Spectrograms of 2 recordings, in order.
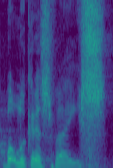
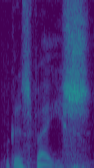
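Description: First: Said in the usual way. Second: Much softer, drawn in; tender quiet urging; hushed repeat. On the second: Real, not acted. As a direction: lower your voice to a near hush. Repeated softly.

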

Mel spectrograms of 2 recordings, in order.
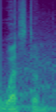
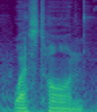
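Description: First: Said in the usual way. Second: "Weston" with a full, open "tawn" ending; altered pronunciation of Weston. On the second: Shown as a demonstration. Gamer playing with the name, "Weston" said as "west-tawn". Distorts the name just read.

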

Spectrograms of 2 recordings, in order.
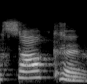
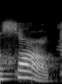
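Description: First: Soccer with a clear final syllable; correct reading. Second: Sock, short, without the second syllable; wrong reading. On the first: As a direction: soccer said as sóc-cơ. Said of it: "mà không đọc là soccer". (đọc đúng soccer) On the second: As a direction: sock cut off after the k. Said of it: "không đọc là sock". (đọc sai thành sock) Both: Shown as a demonstration.

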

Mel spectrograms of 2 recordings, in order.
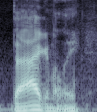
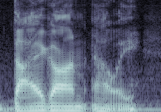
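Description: First: "diagonally" run together as one word; quick, joined-up "diagonally"; said very fast. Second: "Diagon Alley" said slowly as two separate words; deliberate, slow "Diagon Alley"; separated words. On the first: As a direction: say "diagonally" quickly, with no break inside it. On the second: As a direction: spell out "Diagon Alley" slowly, a clear break before "Alley". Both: Shown as a demonstration. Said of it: "if you say it very fast".

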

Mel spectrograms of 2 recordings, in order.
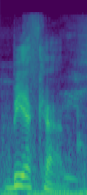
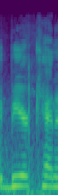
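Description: First: "Beer can" in a British accent, no r; British "Beer can", sounding almost like bacon. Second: Said in the usual way. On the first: Shown as a demonstration. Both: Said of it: "Say beer can in a British accent".

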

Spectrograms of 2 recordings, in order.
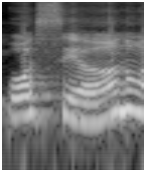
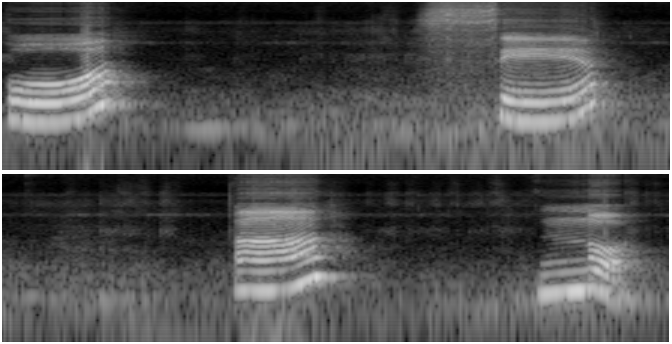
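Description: First: Said in the usual way. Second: OCEANO split into O, CE, A, NO with long pauses; syllable by syllable. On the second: Shown as a demonstration. Teacher separating a word for pupils, syllable by syllable. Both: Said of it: "separar as sílabas dessa palavra".

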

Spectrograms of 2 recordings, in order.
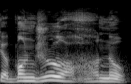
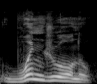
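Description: First: Slow buongiorno with the R after the o; sounding the R. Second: Slow buongiorno, its first part said like bwen; careful buongiorno, the opening said as bwen; corrected buongiorno. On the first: Teaching viewers the Italian hello, slow and careful. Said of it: "faut dire les R". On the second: Trying again after Alexa's answer, slowly correcting himself. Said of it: "Ah, c'est buongiorno". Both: Shown as a demonstration.

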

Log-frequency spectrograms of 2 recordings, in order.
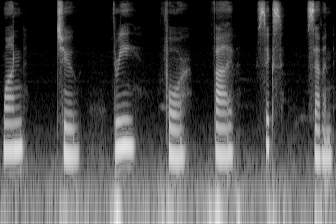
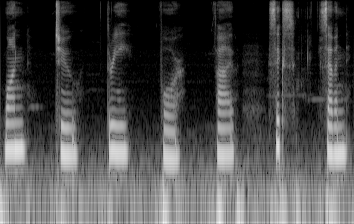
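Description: Both takes have the same delivery.

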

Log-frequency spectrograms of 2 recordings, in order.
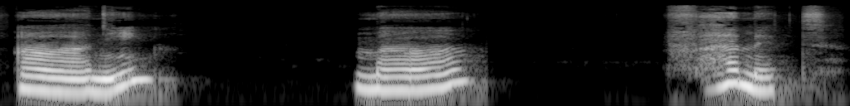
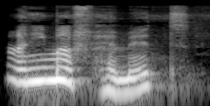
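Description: First: أني ما فهمت split into single words with pauses between. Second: Said in the usual way. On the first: Shown as a demonstration. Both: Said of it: "how to say".

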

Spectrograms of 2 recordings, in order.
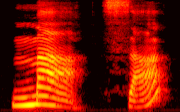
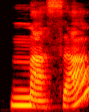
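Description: First: "Masa" as two long syllables with a gap; syllables held apart. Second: Said in the usual way. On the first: Shown as a demonstration. Teacher joining yellow and pink syllables, "Masa" read apart. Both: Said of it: "poprzez połączenia sylab żółtych".

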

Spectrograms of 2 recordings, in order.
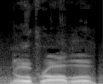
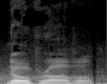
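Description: The two takes are said the same way.

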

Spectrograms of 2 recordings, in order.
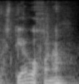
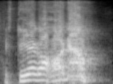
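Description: First: Quiet admission. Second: Much louder, higher frightened yell; scared shout. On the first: Scared after the fire. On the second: Streamer admitting his fear to viewers, loud yell. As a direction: blurt out your fear at full volume. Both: Real, not acted.

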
